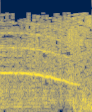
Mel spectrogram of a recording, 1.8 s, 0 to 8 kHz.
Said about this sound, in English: Okay, 25,000 cheering extras.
